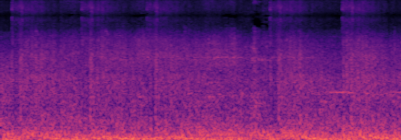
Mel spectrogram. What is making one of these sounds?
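A fireball explodes with a roar.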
